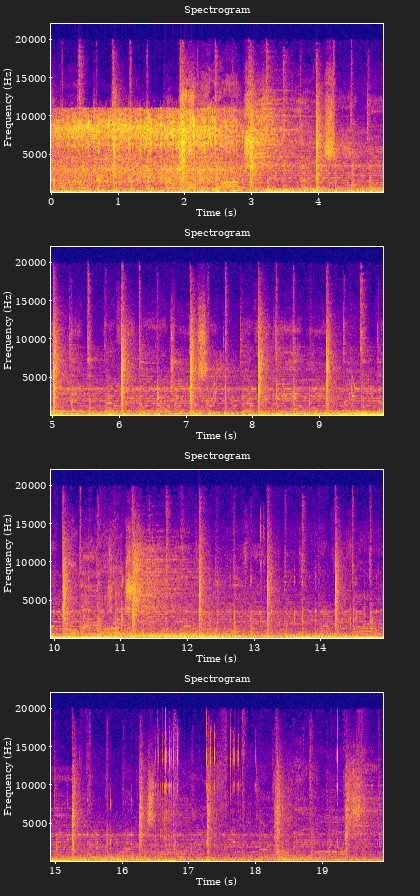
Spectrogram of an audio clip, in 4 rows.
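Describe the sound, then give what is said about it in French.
A 1980s-style car with leather seats hums steadily from inside the cabin, a low continuous rumble that rises slightly in pitch, with faint voices and occasional clicks over it. “J'adore ta voiture, c'est très années 80 avec ses sièges en cuir.”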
